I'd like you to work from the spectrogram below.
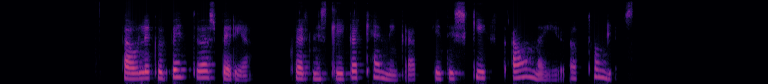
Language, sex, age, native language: Icelandic, female, 30-39, Icelandic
